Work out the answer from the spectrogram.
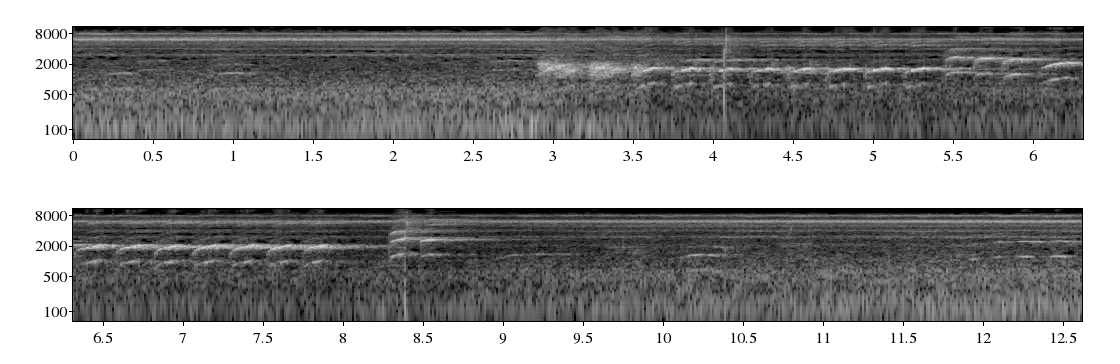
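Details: Bird-of-paradise giving a run of loud, harmonic, nasal notes, about three to four per second, that step upward in pitch midway and then stop, over a steady high insect-like drone.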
